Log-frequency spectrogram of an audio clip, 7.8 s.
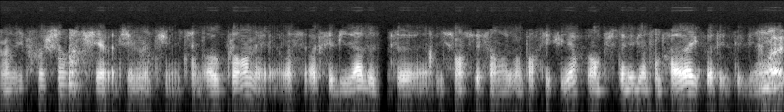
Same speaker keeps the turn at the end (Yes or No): No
